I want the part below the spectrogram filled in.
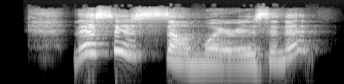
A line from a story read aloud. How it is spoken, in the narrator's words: asked the Patchwork Girl, laughing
